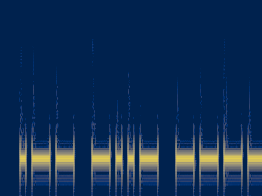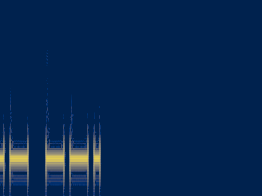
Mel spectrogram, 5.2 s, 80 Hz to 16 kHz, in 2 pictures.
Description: Morse code, heard as a keyed tone, about 20 wpm, 700 Hz. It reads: WX0G
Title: Speed-Racing Common QSO Phrases - 17wpm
